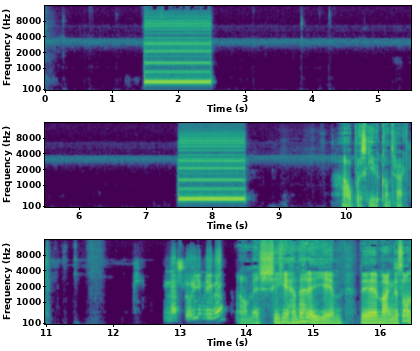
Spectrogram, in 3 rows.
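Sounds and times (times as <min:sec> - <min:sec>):
telephone ringback tone while a call waits to be answered: 0:01.5 - 0:02.6, 0:07.5 - 0:08.6
speech: 0:10.0 - 0:11.1, 0:13.0 - 0:16.4.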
